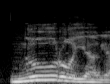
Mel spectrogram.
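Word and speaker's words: ν: 누로 누로 씁니다. 누라고 읽습니다. 누.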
